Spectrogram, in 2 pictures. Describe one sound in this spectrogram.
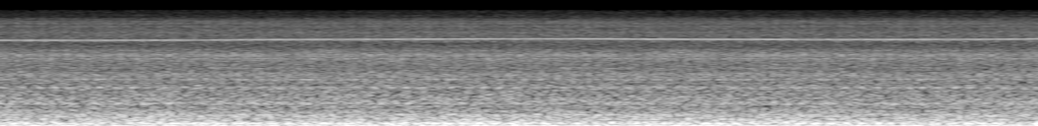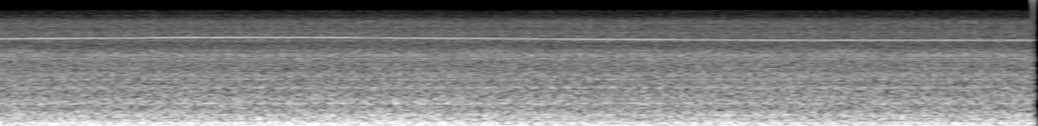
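Tyres roll on a highway with a steady rumble.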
